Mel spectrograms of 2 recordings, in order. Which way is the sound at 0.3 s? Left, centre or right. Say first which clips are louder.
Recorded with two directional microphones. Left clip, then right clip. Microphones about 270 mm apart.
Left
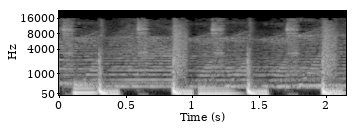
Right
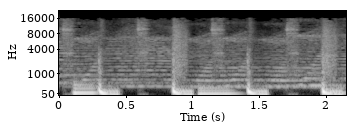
Even; right.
